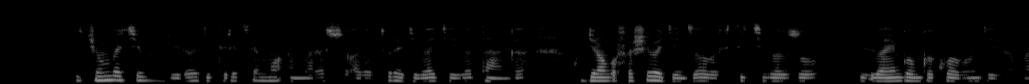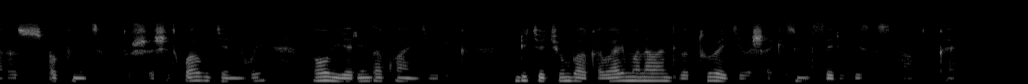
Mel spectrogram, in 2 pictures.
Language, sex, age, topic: Kinyarwanda, female, 18-24, health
